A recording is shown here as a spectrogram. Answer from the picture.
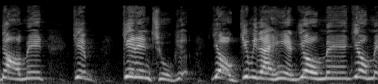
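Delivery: high, loud, goading, hectoring needling yell. Retelling a promoter pushing a wrestler in a promo: imitating Paul Heyman yelling. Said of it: "Paul Heyman, like, needling and yelling at this guy".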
